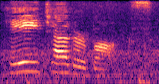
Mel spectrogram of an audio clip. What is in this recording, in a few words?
hey chatterbox, en-us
